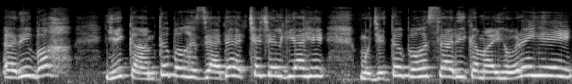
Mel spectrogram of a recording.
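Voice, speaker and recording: A woman's voice: very high-pitched, moderate pace, darkish tone. A woman voicing a greedy, pushy female crow shopkeeper in a children's cartoon, with a bossy, scheming manner. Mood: greedy, excited.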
